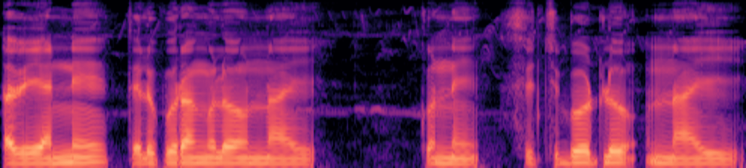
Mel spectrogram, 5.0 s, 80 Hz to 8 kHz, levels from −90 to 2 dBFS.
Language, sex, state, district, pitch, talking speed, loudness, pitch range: Telugu, male, Telangana, Mahabubabad, 90 Hz, 120 wpm, -19 LUFS, 90-95 Hz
